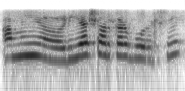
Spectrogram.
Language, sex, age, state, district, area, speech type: Bengali, female, 18-30, West Bengal, Dakshin Dinajpur, urban, conversation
